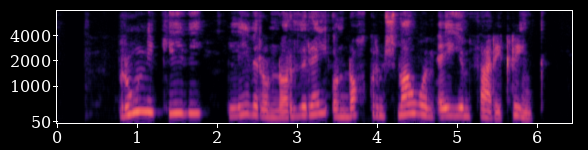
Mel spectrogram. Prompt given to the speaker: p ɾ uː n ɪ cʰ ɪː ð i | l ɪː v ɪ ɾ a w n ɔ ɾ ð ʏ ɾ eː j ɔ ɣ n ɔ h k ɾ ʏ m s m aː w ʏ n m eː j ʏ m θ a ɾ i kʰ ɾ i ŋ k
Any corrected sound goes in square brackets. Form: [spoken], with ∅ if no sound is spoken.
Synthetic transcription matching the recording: p ɾ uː n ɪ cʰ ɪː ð i | l ɪː v ɪ ɾ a w n ɔ ɾ ð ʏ ɾ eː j ɔ ɣ n ɔ h k ɾ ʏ m s m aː w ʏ [∅] m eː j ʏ m θ a ɾ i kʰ ɾ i ŋ k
